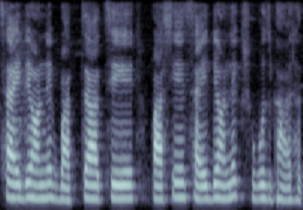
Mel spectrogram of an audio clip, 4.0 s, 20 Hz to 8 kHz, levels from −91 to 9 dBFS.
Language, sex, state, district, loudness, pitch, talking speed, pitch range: Bengali, female, West Bengal, Kolkata, -17 LUFS, 190 Hz, 165 wpm, 185-200 Hz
